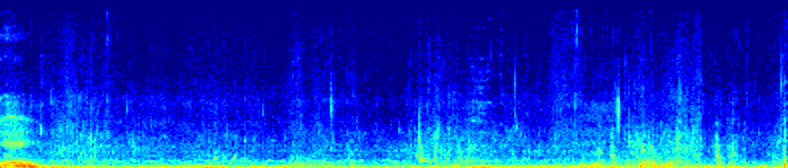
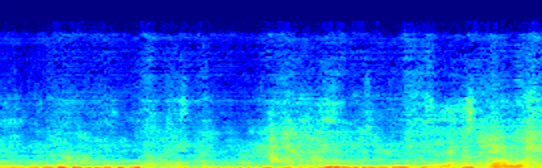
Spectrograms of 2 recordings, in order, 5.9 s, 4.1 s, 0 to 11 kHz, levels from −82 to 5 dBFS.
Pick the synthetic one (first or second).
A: second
